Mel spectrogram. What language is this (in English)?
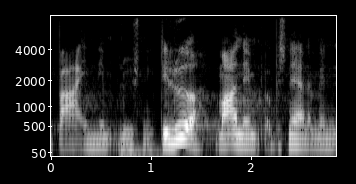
Danish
